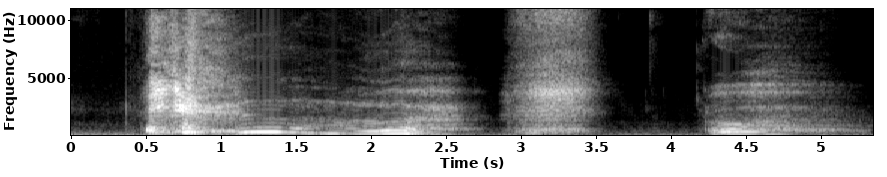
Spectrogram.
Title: One big teasing sneeze (f)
